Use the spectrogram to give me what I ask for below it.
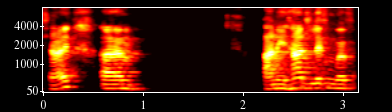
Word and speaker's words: Quay: there, or Quay Street, as it should be said, Quay, but been pronounced as K.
